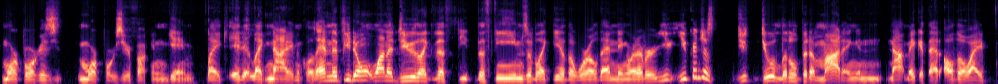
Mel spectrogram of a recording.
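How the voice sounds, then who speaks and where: A man's voice: medium pitch, expressive, quick pace, hardly any pauses, fairly bright tone, dry recording, studio quality. A man co-hosting a casual gaming podcast, talking animatedly, swearing casually and stumbling into restarts. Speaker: podcast co-host. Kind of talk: casual chat.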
